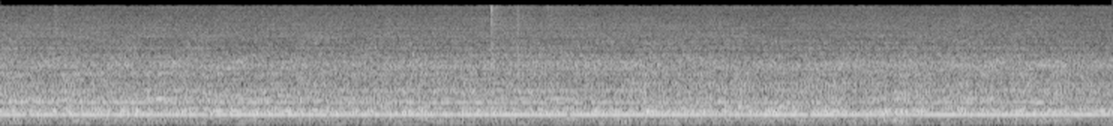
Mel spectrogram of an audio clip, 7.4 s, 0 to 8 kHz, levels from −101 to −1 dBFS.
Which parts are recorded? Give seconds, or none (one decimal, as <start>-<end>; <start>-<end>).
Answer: none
